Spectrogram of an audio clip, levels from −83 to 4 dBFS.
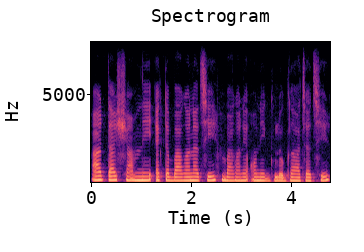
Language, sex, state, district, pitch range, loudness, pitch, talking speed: Bengali, female, Jharkhand, Jamtara, 195-215 Hz, -15 LUFS, 200 Hz, 125 wpm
